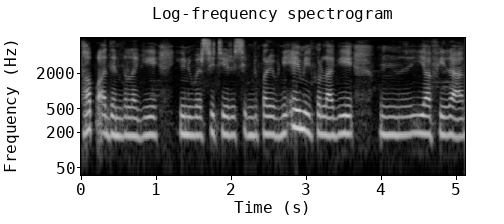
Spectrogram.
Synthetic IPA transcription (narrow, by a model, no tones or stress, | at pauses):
t̪ʰʌpa̰d̪ʱjʌnkolaɡijunibʱeɾsiʈiʌɾusiknupʌɾebʱniʔemikolaɡi | japʰiɾa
